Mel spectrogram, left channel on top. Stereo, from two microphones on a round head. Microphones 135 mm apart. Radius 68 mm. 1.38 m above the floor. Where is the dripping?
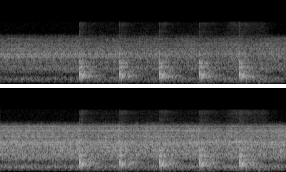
20° left (ahead or behind), 6.5 m.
